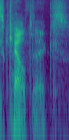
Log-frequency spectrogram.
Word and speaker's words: Celtic: so the Celtic people which by the way is the correct way to say Celtic even though we're in Boston and we have the Boston Celtics yeah it really should be Celtx but you can't walk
